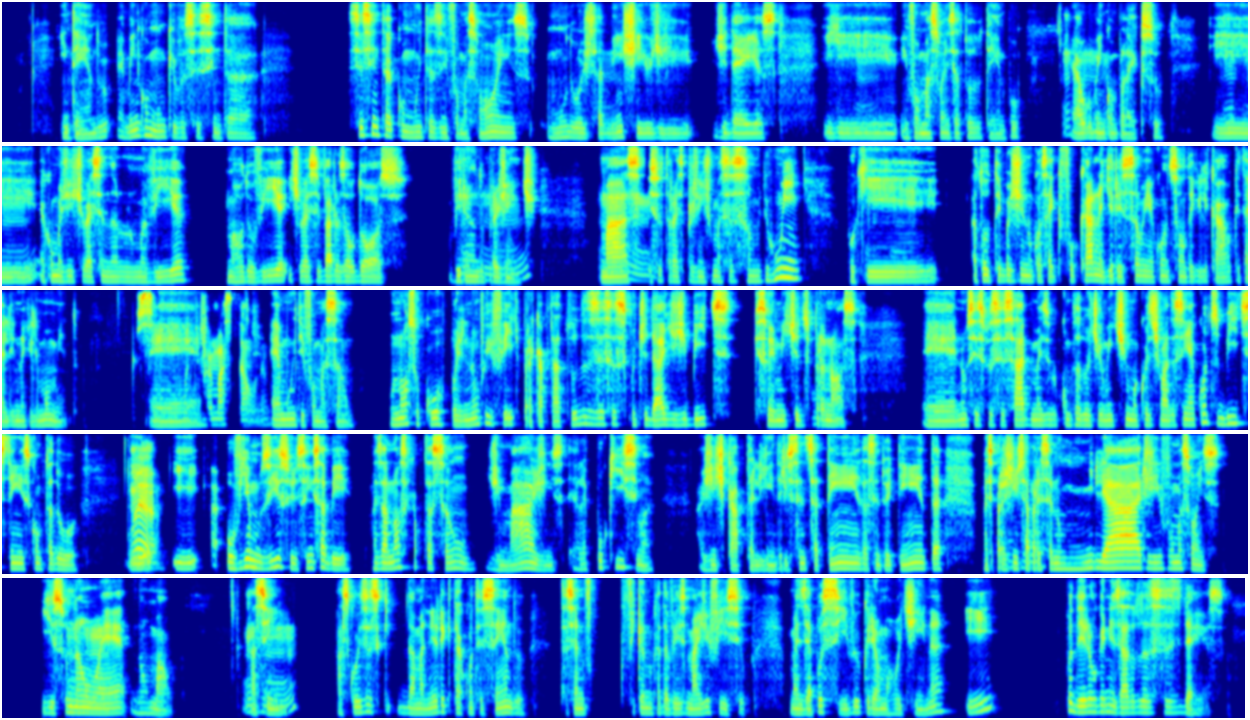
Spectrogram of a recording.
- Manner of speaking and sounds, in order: tapping; in English: "outdoors"; other background noise; in English: "bits"; in English: "bits"
- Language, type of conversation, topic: Portuguese, advice, Como posso organizar meus rascunhos e ideias de forma simples?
